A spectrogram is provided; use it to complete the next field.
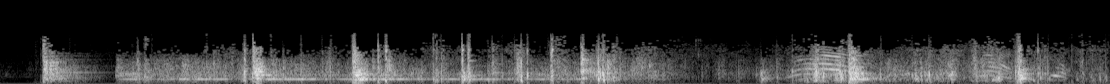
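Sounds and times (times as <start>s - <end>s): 
phone tumbling inside a running clothes dryer: 1.1s - 11.1s.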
